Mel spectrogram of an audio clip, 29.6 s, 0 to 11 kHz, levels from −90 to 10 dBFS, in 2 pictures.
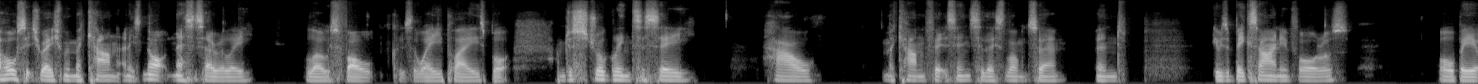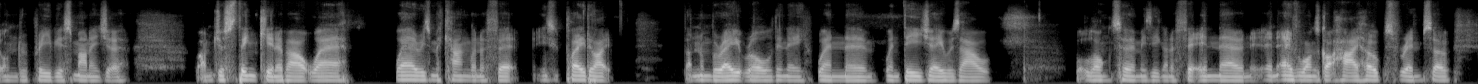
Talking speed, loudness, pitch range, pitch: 175 wpm, -20 LUFS, 105-115 Hz, 110 Hz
